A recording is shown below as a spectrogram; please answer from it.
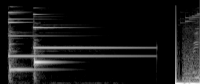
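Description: Edited-in chime sound effect: two bright metallic dings about a third of a second apart, ringing out for over a second before stopping abruptly.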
